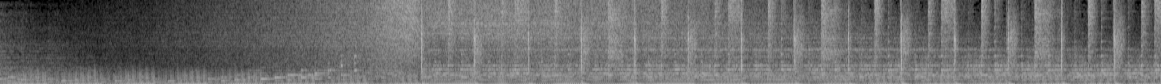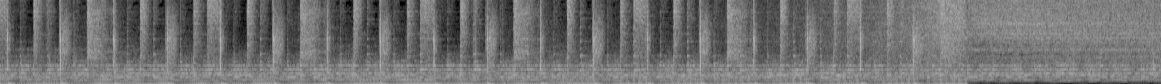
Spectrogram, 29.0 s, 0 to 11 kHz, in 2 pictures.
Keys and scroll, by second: 15.1 v, 20.6 v, 22.1 v.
